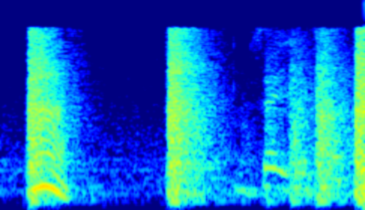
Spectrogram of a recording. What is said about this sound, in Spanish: Es curioso porque es como una música que suena de fondo. ¿Qué está pasando? Están martillando, no, están pegando, poniéndole el timbre a cada documento que ponen.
